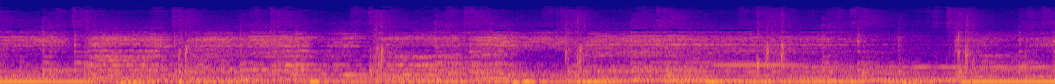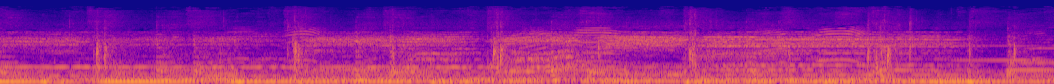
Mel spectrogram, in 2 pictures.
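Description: Hindi Christian praise and worship song: voices singing over steady instrumental backing with regular percussion strokes.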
